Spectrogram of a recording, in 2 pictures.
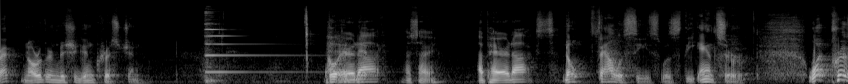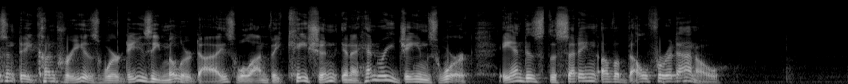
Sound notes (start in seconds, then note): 2.0 bell rings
